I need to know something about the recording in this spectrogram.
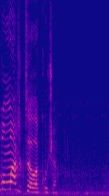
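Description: A boy speaks in a high, pleading voice nearby.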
